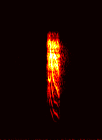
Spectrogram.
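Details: A female seedeater, called papa-capim, gives one brief piercing chirp that falls in pitch. It is a female call for making males sing. The background is quiet apart from a low murmur.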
